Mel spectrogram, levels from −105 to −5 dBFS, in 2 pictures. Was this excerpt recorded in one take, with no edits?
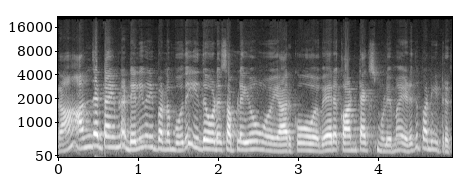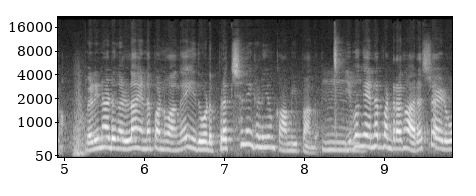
no; 1 cut; at 5.2 s

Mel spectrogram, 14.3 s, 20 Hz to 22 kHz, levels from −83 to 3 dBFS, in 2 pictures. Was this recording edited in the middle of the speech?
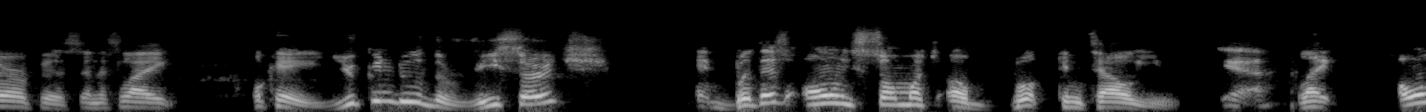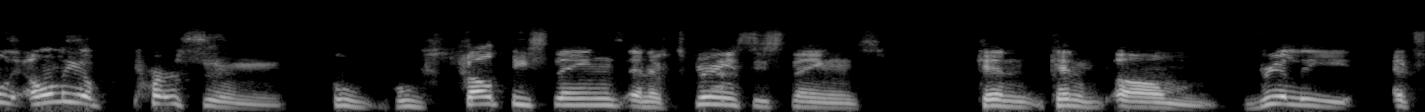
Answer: no; 0 cuts

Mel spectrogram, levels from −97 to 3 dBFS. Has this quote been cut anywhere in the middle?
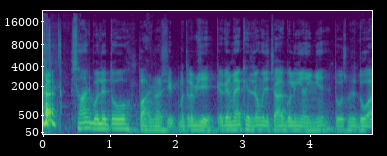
no; 0 cuts

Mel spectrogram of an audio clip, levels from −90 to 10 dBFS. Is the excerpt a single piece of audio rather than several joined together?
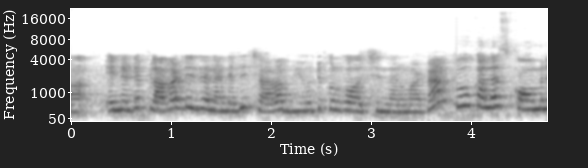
no; 1 cut; at 3.8 s

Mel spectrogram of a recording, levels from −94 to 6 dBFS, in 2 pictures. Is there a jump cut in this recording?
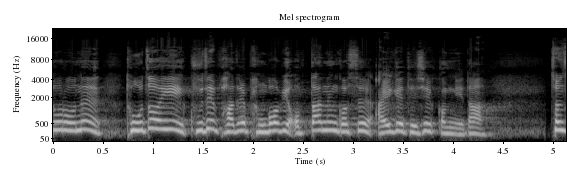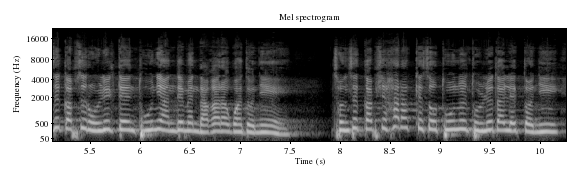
yes; 1 cut; at 4.8 s

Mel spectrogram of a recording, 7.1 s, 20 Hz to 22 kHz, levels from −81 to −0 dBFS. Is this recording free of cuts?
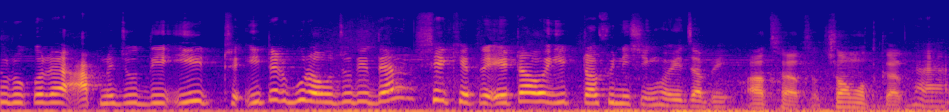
yes; 0 cuts

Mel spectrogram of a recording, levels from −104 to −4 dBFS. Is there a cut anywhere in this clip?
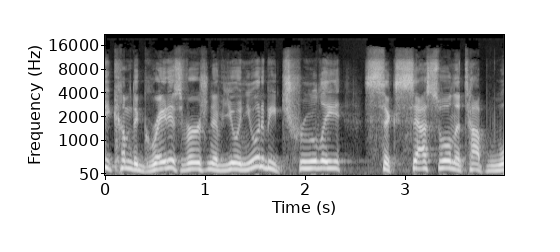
no; 0 cuts

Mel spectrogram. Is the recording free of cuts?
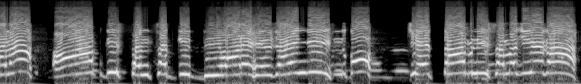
no; 1 cut; at 3.4 s

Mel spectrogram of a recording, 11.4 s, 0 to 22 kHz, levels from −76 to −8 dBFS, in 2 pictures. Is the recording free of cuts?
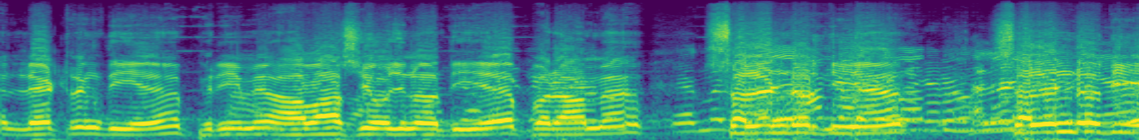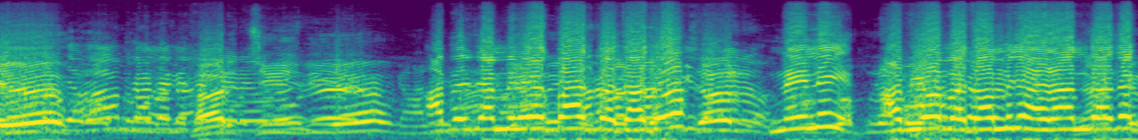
yes; 0 cuts

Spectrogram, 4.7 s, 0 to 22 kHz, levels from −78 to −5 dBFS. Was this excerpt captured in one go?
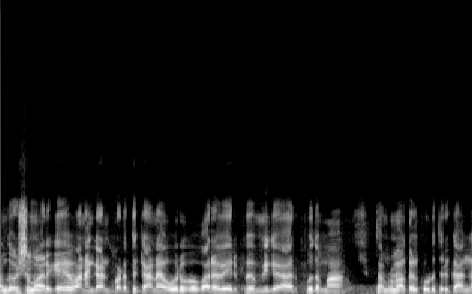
yes; 0 cuts

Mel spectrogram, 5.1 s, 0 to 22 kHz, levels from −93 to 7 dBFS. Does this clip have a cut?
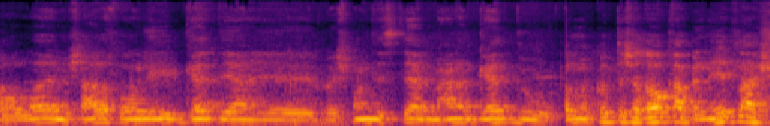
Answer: yes; 1 cut; at 3.8 s

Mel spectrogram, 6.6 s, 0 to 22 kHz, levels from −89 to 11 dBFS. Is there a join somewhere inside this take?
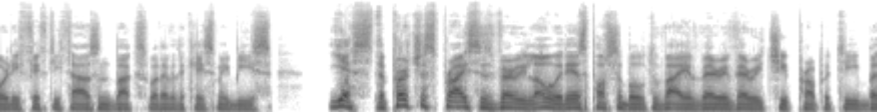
yes; 1 cut; at 1.9 s

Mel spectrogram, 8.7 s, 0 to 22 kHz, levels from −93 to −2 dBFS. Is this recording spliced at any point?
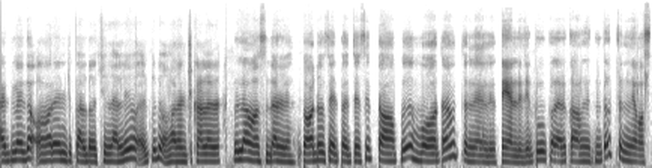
yes; 2 cuts; at 3.0 s, 6.7 s

